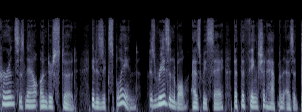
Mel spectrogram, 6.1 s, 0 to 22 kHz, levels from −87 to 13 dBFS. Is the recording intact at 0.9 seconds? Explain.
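Yes, the speech at 0.9 seconds is intact, with nothing at that moment beyond the ordinary character of the call codec that carried it.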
